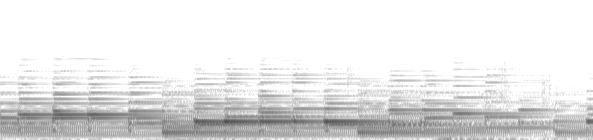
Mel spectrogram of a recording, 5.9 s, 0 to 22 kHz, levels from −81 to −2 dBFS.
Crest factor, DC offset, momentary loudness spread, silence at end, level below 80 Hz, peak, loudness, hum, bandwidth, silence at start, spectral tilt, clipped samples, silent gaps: 14 dB; under 0.1%; 12 LU; 0 s; -72 dBFS; -24 dBFS; -39 LUFS; none; 6.8 kHz; 0 s; -8.5 dB/octave; under 0.1%; none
